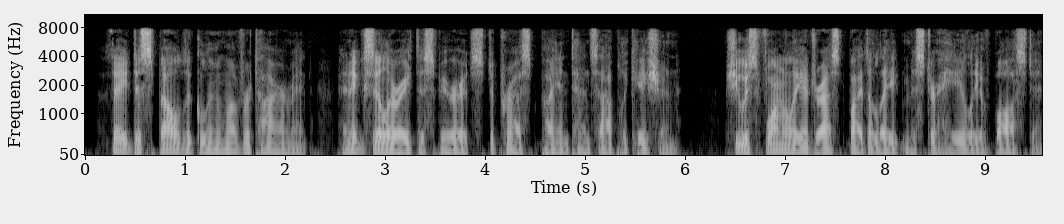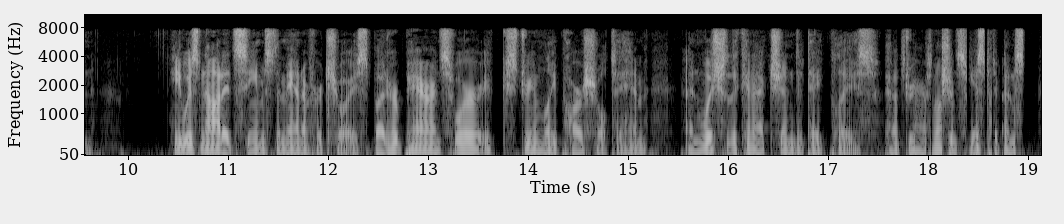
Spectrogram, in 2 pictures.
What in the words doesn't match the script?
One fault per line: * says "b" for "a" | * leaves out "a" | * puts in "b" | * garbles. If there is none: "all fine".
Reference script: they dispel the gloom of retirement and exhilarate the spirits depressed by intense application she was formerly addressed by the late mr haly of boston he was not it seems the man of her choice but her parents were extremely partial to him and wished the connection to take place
* garbles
